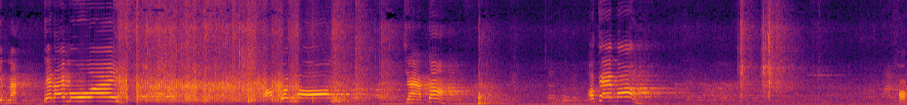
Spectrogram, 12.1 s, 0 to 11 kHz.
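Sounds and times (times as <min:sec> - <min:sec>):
audience clapping: 0:01.6 - 0:05.3.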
